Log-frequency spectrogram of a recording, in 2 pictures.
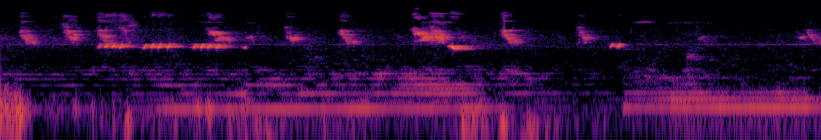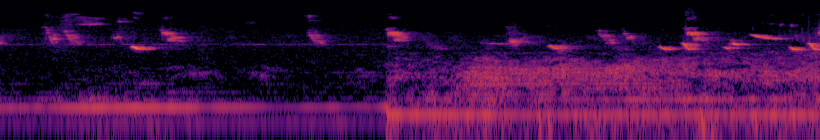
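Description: Small birds chirping and calling with short, high notes all through, over a low steady hum that shifts in pitch about six and twelve seconds in. From about twelve seconds in, the rustle of wind in leaves rises.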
